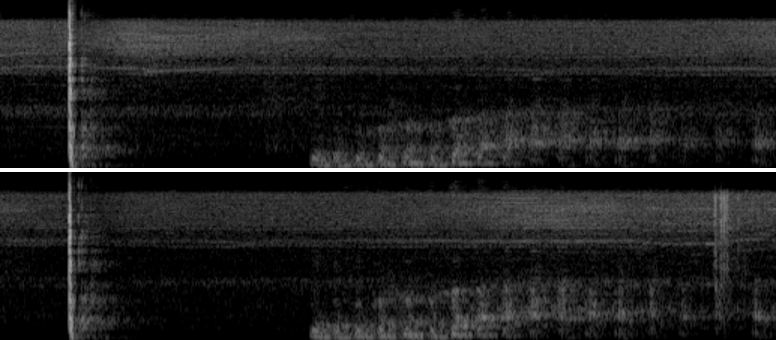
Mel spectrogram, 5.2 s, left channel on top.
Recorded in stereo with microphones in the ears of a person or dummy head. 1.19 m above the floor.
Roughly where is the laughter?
Right.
